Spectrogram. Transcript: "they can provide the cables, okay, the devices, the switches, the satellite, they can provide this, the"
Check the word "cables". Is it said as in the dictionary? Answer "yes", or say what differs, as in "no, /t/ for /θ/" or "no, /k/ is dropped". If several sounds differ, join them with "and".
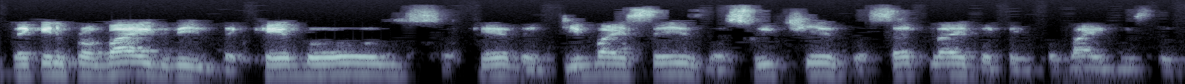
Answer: yes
